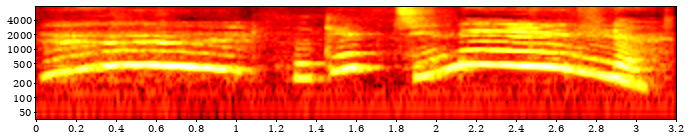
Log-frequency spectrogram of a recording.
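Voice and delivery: very high, loud, drawn-out squeal; overwhelmed with delight; fangirl squeal. Real, not acted. Fan squealing at a photo of [name].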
